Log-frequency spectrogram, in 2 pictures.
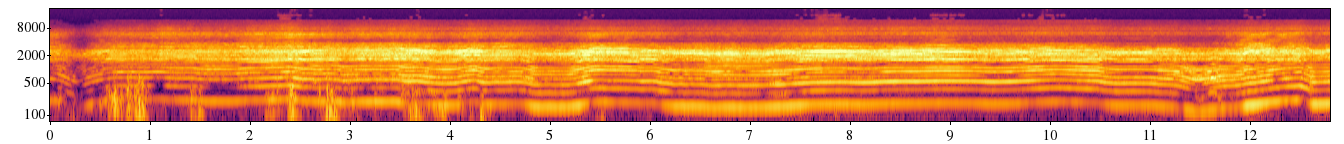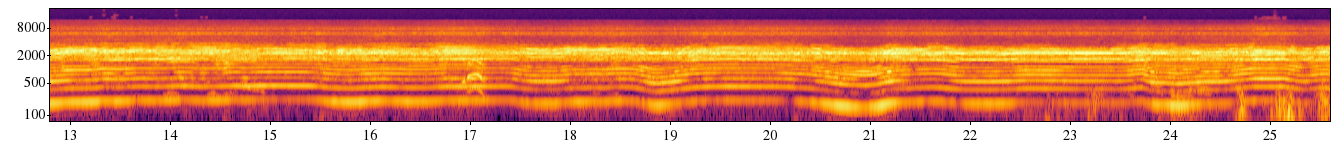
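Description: A chainsaw cuts through a fallen tree trunk, its engine whining steadily and loud for a long stretch, pitch dipping repeatedly as the chain bites into the wood, with no voices.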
